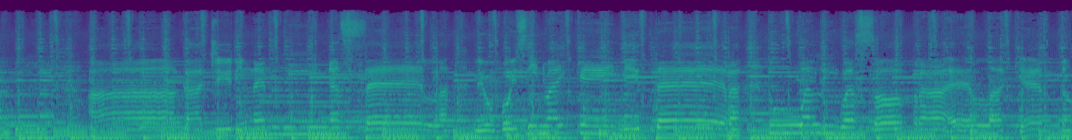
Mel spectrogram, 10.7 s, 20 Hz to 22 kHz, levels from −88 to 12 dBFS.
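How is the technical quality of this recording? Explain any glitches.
The technical quality is compromised by a single persistent fault: mains buzz runs through the entire recording. Sharp switching spikes from a dimmer, rectifier or poorly shielded line enter the signal twice per 50 Hz cycle, producing a steady, raspy buzz at roughly 25 dB below the wanted sound. On a spectrogram it shows as a ladder of evenly spaced horizontal lines at multiples of 50 Hz, climbing into the kilohertz range; the waveform carries a fine, regular spiky ripple underneath.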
